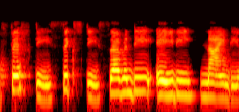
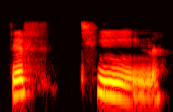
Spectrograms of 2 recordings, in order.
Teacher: those tens numbers have the D sound in them and the Teen numbers so 15 have the T sound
